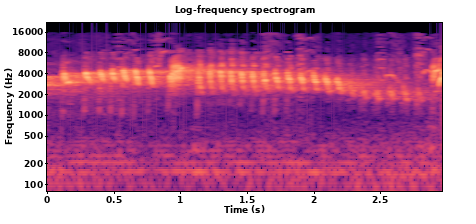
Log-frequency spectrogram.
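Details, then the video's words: Long-tailed shrike singing tutor song for training other birds: rapid regular stream of sharp chirped notes, nearly three per second, with a brief rising flourish midway and a final upward note. "Masteran Dan Pancingan Burung Cendet/Pentet"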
